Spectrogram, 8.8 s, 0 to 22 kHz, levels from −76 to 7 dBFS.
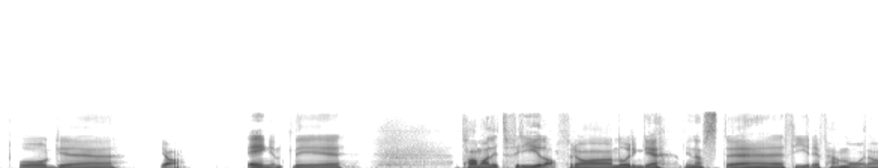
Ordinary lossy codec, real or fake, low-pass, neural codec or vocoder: none; fake; 7.2 kHz; codec, 16 kHz, 2 kbps, X-Codec, HuBERT features, trained on balanced general audio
